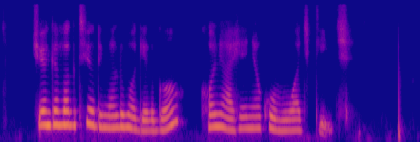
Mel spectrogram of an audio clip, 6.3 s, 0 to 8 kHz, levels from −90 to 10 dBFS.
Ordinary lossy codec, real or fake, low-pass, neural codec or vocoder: none; fake; 7.2 kHz; codec, 24 kHz, 0.9 kbps, WavTokenizer, large speech release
